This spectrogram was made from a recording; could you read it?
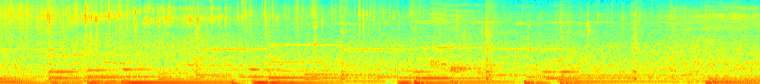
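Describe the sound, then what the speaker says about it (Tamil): Mustard seeds, cumin and fenugreek sizzling in hot cooking oil for a Tamil-style bottle gourd kootu tempering, a steady crackling hiss over low kitchen rumble, fairly loud and continuous. "கொஞ்சம் குக்கிங் ஆயில் விட்டு கடுகு, ஜீரகம், வெந்தயம் எல்லாம் போட்டு தாளிச்சிருக்கேன்"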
